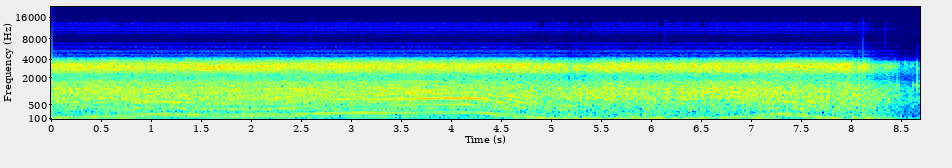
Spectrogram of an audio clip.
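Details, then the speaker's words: Detroit Diesel 6V53 in a 2004 Ford F-350 with Allison MT-653, after installing a rebuilt blower (old one leaked at the end-plate oil seals): revs up cleanly and drops back to an even idle several times, no knocks or misses; healthy running. "well everything seems good another good deal honeybee thanks for watching"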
